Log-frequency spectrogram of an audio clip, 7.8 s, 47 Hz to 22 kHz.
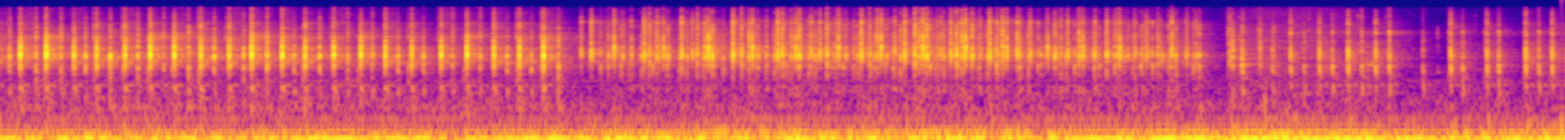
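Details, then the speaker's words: Space80 keyboard, polycarbonate plate, mid-layer foam, GMK Apollo keycaps, lubed TX stabilizers; soft dampened irregular key clicks, no sharp clack; muted mechanical keyboard typing, muting possibly due to the foam. "so that's the build okay it sounds pretty muted not the craziest it might be because oh whoops because of um the mid layer foam they used"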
